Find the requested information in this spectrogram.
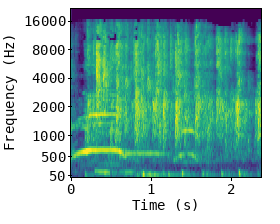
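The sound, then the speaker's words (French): Applause from an audience welcoming performers onto a stage, dense clapping that holds steady at a moderate level for the whole stretch. “je vous demande s'il vous plaît un tonnerre d'applaudissements”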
